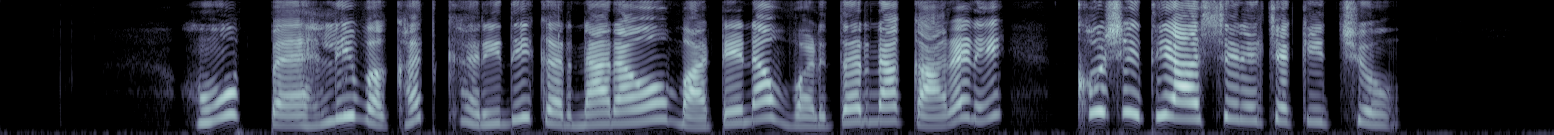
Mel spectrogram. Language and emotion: Gujarati, surprised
